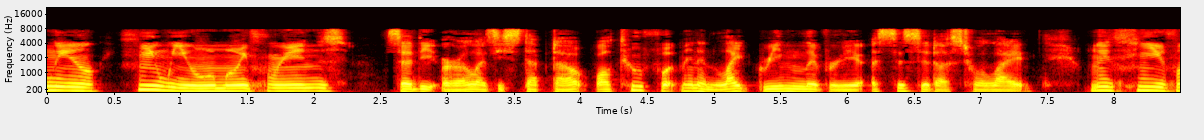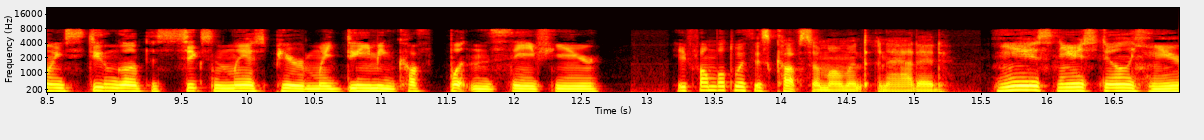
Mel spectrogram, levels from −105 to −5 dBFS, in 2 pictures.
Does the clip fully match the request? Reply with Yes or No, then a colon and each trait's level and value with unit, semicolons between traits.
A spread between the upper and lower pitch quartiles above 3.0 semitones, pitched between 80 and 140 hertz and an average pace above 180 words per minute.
Yes: average, 4.8 semitones; low, 135 Hz; average, 195 wpm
